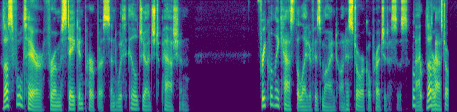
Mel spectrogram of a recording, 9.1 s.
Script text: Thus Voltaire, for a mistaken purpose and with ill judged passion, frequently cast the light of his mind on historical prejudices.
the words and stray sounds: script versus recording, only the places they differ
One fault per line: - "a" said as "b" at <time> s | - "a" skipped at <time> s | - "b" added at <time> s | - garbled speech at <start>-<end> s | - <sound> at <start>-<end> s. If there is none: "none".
- garbled speech at 8.2-9.0 s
